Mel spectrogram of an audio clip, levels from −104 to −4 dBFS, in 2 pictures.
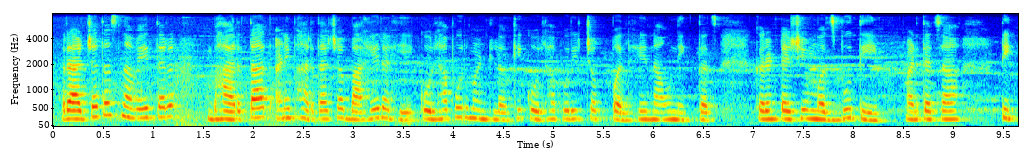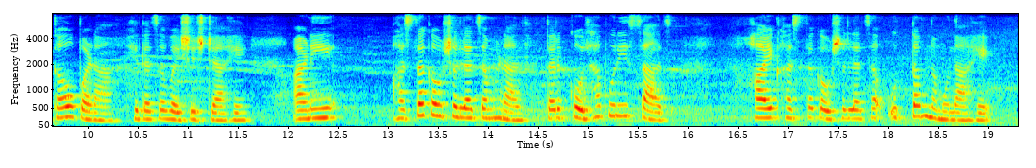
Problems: constant background noise, continuous background conversations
